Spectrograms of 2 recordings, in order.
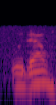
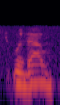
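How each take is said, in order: Both takes have the same delivery.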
